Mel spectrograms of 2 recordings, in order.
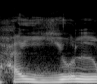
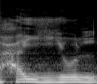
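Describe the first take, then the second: Both takes have the same delivery.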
